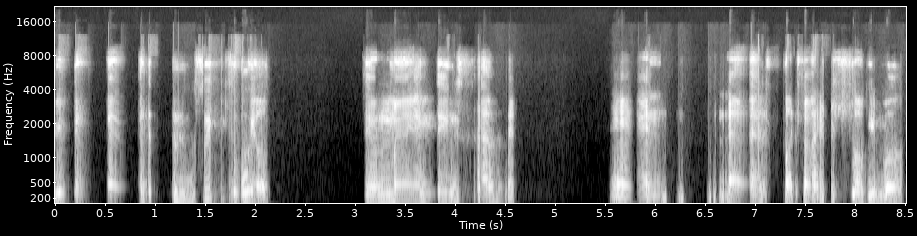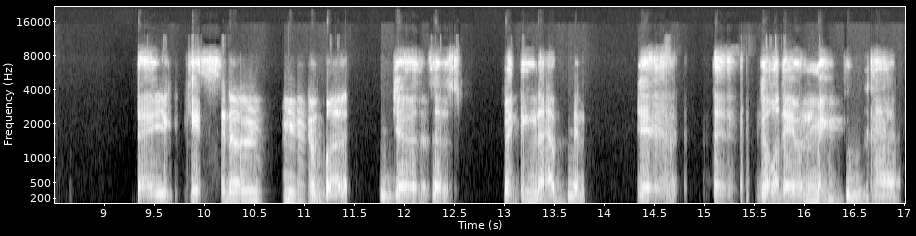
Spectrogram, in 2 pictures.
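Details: Adult man with cerebral palsy present since birth, a wheelchair user with physical limitations; speaking is noted as hard for him. Dysarthria (cerebral palsy).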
